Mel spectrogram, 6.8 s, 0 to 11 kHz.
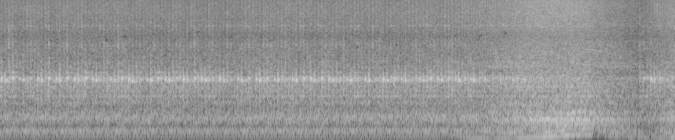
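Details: Mercedes W123 turbo diesel after removing original air intake, turbo wheel has no play; steady idle clatter with clean constant high turbo whistle, then brief blip: normal turbo whistle at idle.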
